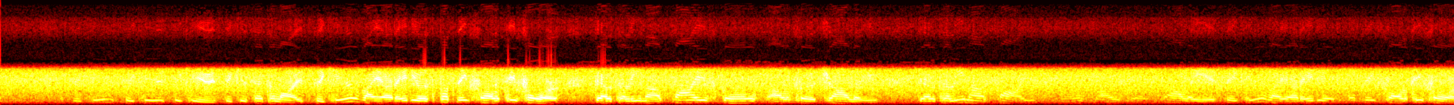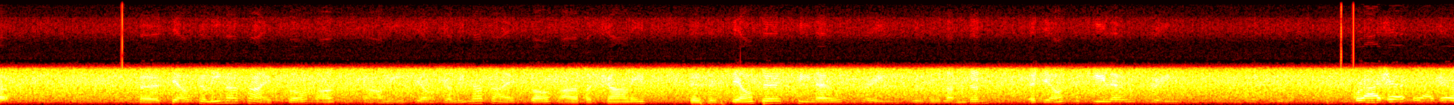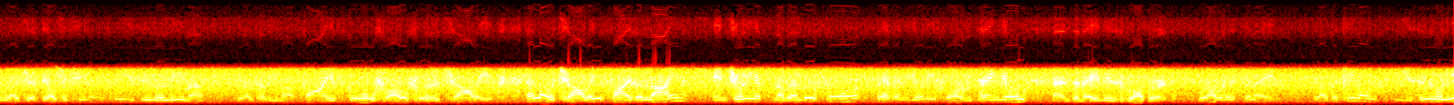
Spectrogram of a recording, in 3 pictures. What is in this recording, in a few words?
QSO via RS-44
